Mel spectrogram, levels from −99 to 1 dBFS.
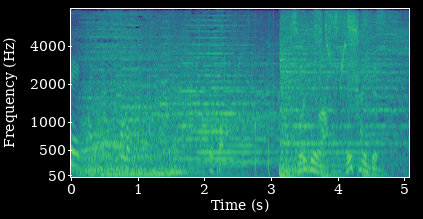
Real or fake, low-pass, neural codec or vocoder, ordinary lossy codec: real; none; none; none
